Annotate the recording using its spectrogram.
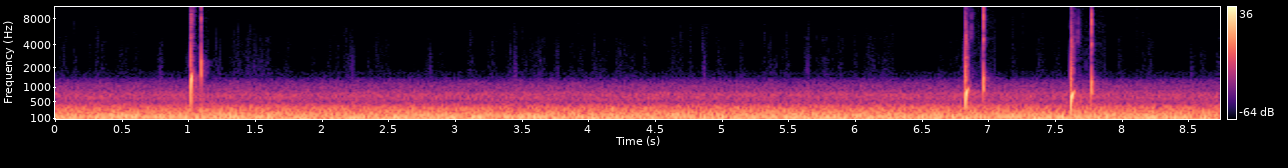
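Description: Short electronic blips sound a few times.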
